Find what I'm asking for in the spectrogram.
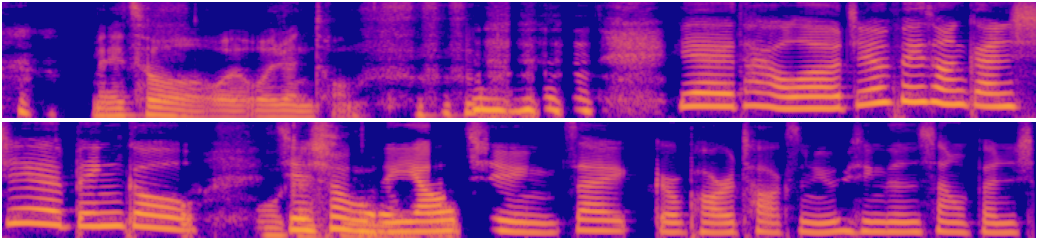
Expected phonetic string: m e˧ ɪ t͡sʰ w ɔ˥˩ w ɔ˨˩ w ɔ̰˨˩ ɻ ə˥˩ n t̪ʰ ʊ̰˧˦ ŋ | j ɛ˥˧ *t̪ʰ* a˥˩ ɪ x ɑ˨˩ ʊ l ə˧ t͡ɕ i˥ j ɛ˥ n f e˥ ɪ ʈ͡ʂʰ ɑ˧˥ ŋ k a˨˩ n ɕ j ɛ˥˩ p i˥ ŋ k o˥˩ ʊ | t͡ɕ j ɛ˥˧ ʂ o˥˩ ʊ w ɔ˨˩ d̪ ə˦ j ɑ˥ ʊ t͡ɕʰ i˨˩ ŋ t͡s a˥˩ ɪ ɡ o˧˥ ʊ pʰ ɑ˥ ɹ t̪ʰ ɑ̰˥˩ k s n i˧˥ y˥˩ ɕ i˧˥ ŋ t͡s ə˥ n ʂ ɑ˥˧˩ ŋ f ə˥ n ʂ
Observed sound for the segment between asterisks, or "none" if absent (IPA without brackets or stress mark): t̪ʰ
